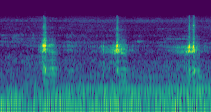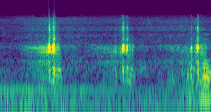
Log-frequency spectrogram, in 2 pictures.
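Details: A green frog (Lithobates clamitans) from Connecticut, sitting content, gives short, plucked twangs like a loose banjo string, about one per second; this call is common around ponds on summer evenings.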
